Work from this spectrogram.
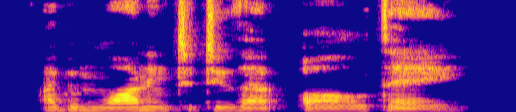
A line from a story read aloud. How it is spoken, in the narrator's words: he said softly in her ear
